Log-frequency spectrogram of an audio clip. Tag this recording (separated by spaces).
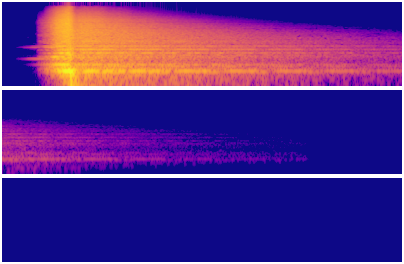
FL electronic fx loop reverse snare studio synth tone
